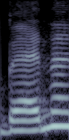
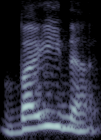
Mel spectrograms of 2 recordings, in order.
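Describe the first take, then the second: First: The first vowel is a flat single e sound. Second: The first vowel glides from a toward i. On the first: The speaker calls it wrong. "इसको बैना नहीं पढ़ेंगे" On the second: The speaker calls it right. "क्योंकि ये यालीन है"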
